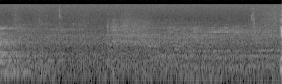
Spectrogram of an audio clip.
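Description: Steady low background rumble of room noise in a classroom, with no voice and no distinct strokes.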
